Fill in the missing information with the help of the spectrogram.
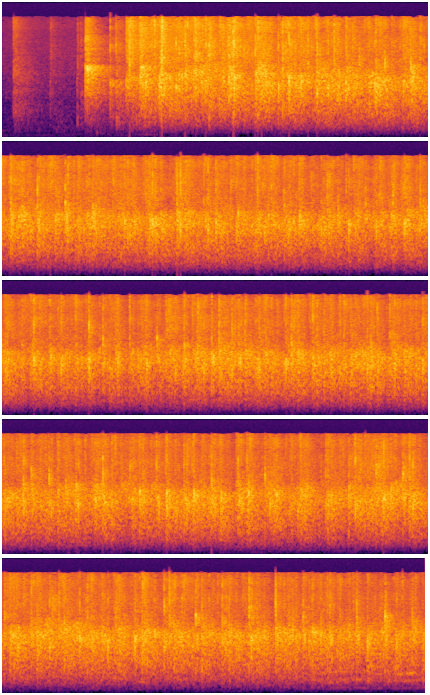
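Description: Applause from a crowd of many people clapping, breaking out suddenly about a second in and holding steady and dense.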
